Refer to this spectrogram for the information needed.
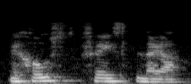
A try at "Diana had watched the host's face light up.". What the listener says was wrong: Add that extra S. Hosts.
